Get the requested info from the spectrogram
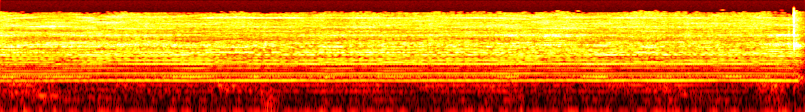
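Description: Mary Kay Skinvigorate sonic facial cleansing brush running with a faint, steady buzz as its wet bristle head is worked over an orange peel; the buzz stops at the very end.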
